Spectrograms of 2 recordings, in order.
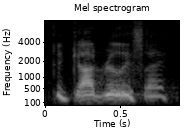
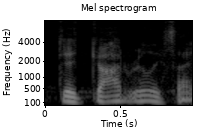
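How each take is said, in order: First: Much higher, softer mocking "did God really say?"; mock doubt. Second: Low, much softer insinuating devil's voice; devil's whisper. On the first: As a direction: whine the doubt in a high put-on voice. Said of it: "It's like". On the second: Retold or imitated. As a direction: sow doubt like a tempting devil. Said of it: "you could hear the devil going".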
